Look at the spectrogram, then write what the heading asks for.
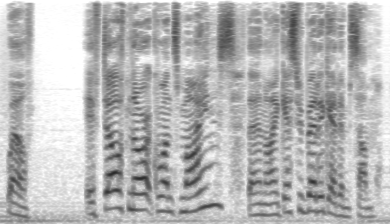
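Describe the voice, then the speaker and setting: A woman's voice: on the high side, very animated, normal speed. A woman playing a capable, plain-spoken army major in a video game, matter-of-fact and a little sardonic. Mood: wry. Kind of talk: video game cutscene acting. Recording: music behind the voice.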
